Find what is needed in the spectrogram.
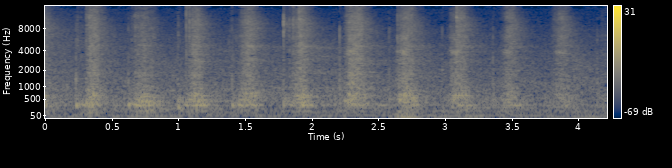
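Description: Professional-grade nail file rasping back and forth over the thin sheet-metal edge of a wooden craft shape, in faint, even strokes about twice a second, smoothing the sharp metal edge down.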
